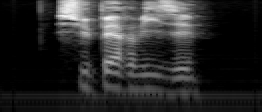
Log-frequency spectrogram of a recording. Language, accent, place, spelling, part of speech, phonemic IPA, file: French, France, Lyon, superviser, verb, /sy.pɛʁ.vi.ze/, LL-Q150 (fra)-superviser.wav
- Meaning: to supervise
